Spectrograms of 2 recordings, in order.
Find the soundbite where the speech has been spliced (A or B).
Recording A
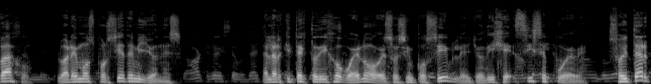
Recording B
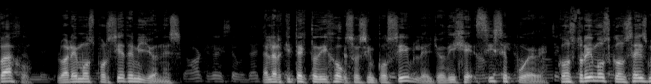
B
